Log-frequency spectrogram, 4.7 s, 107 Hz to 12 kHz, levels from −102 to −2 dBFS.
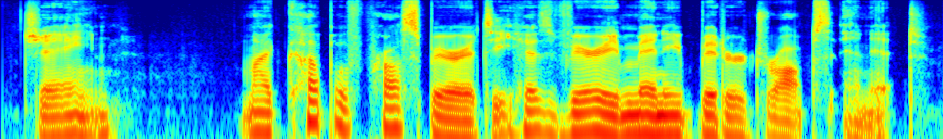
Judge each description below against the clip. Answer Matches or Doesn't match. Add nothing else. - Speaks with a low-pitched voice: Matches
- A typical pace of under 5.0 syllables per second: Matches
